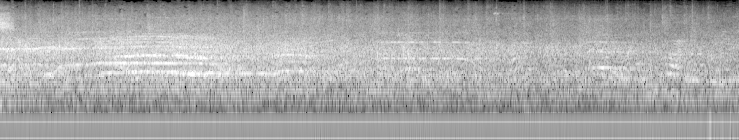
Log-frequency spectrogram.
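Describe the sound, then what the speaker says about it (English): A crowd in a school gym applauds the seniors at a varsity basketball senior night, a steady wash of clapping and cheering that holds at an even level throughout. "Let's give a big round of applause to all our seniors."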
